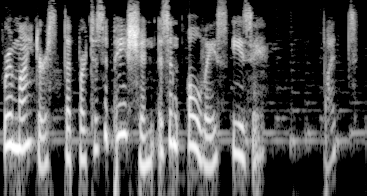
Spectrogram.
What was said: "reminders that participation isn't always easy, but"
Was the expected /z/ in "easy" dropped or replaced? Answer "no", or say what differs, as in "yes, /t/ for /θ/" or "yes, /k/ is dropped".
no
